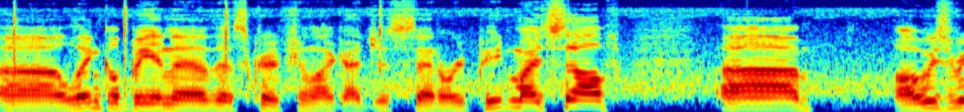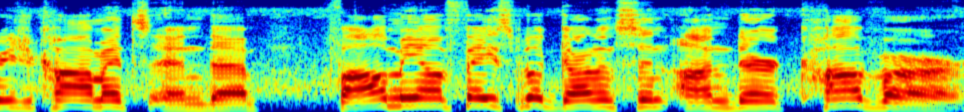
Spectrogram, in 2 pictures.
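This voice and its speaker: Amid noticeable background noise, a man with an American accent projects a raised, high-pitched voice at a moderate pace with lively intonation. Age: 60s. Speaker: YouTube commentator. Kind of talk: vlog commentary. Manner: casual, halting with fillers.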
